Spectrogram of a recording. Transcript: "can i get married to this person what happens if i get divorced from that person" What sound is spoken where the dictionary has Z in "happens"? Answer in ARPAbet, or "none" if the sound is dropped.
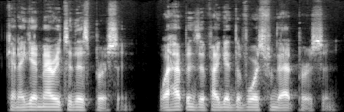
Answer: Z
